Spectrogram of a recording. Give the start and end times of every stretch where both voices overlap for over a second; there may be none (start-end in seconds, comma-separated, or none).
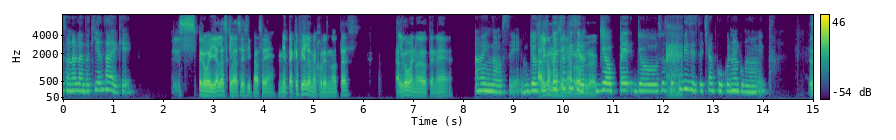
9.5-11.0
